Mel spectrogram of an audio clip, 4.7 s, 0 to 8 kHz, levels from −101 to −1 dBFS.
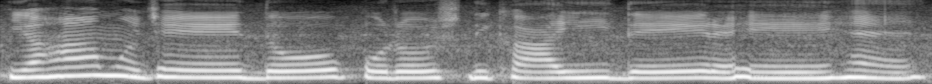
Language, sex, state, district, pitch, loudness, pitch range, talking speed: Hindi, female, Madhya Pradesh, Katni, 235 Hz, -9 LUFS, 225-255 Hz, 105 wpm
